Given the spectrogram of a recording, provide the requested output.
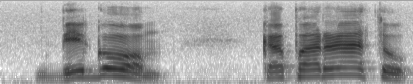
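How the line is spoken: Shouting. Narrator (Russian): кричал

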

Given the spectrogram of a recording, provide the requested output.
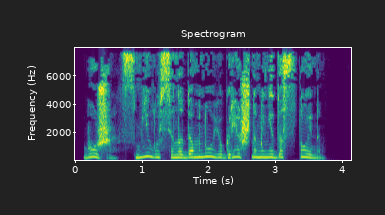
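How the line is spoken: Pleading prayer. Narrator (Russian): взмолился он

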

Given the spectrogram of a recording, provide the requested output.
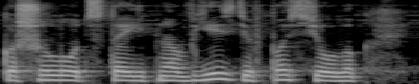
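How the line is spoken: Barely audible whisper. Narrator (Russian): едва слышно прошептал он

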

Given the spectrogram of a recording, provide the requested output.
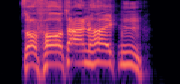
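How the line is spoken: Bellowing. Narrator (German): brüllte

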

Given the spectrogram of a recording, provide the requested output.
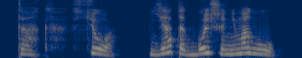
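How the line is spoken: Groan. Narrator (Russian): простонала

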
